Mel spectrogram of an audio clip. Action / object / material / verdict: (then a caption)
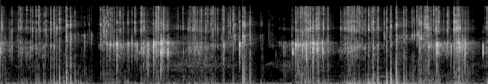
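shake / jointed hard-plastic fidget toy / hard plastic / none. A small hand-held rainbow fidget slug made of hollow, jointed hard-plastic segments is bent and twisted with long red-painted nails and fingertips. The segments give off dense, bright clicking and rattling in quick bursts, with short pauses between them.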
